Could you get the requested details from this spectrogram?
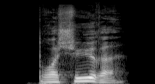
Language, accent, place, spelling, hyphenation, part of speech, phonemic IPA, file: German, Germany, Berlin, Broschüre, Bro‧schü‧re, noun, /bʁɔˈʃyːʁə/, De-Broschüre.ogg
- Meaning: brochure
